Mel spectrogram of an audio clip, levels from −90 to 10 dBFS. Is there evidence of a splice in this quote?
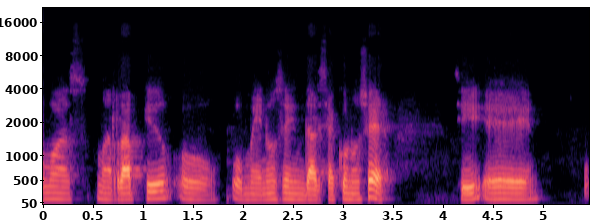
yes; 1 cut; at 1.8 s

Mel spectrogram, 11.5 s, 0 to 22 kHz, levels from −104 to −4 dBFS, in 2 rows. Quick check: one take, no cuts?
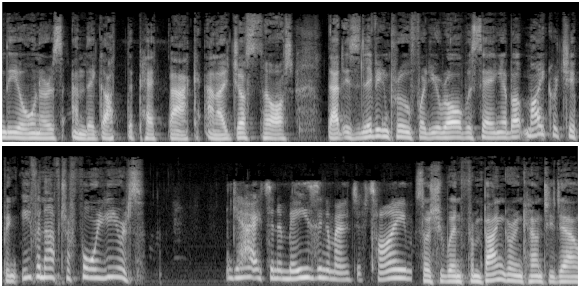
no; 1 cut; at 9.9 s

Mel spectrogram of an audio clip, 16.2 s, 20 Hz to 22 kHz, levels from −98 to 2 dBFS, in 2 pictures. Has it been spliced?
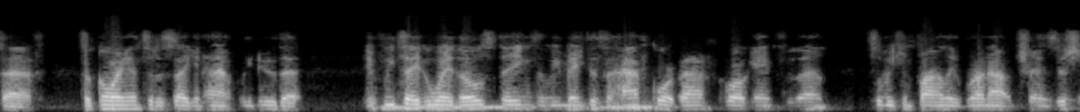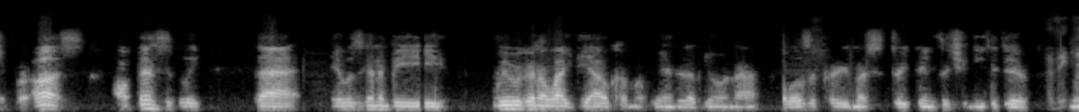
yes; 2 cuts; at 8.2 s, 14.0 s

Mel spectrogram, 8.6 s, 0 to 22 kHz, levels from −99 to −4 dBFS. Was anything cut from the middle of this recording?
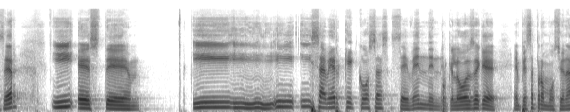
yes; 1 cut; at 6.6 s

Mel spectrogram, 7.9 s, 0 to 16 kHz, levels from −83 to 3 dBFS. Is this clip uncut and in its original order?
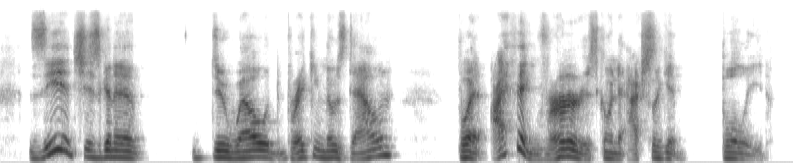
yes; 0 cuts

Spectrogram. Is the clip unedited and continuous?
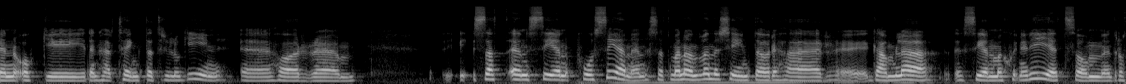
yes; 0 cuts

